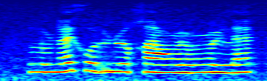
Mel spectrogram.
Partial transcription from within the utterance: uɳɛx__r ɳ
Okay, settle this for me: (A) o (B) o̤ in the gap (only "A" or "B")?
A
